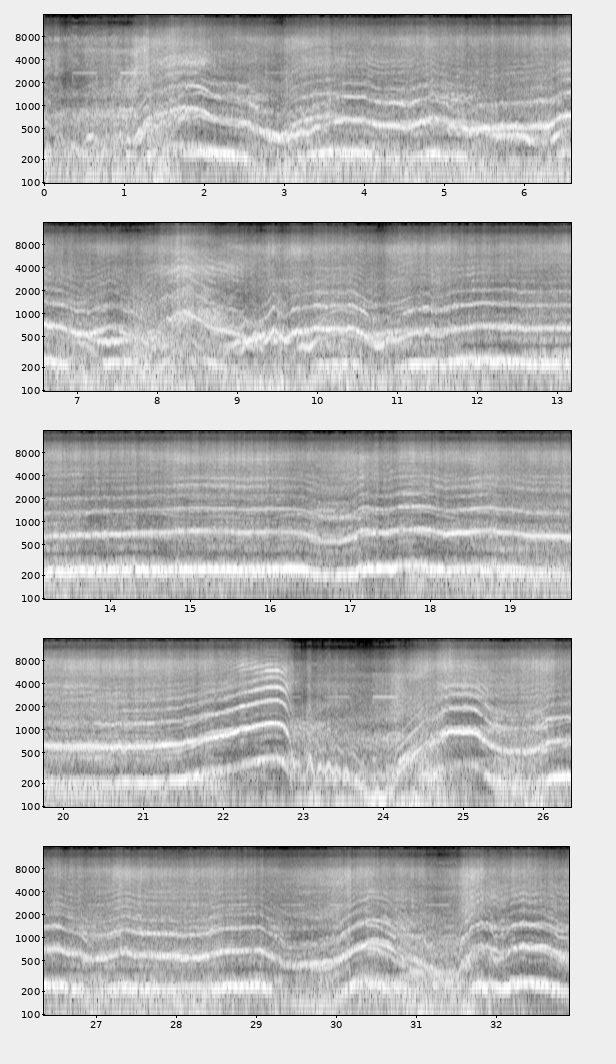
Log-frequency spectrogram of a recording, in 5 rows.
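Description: FPV racing quadcopter's four brushless motors (T-Motor F40 II, 2600kv, on KISS ESCs) whining in flight, the pitch swinging up and down with the throttle. A little past two-thirds through, the whine climbs sharply, then cuts back.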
